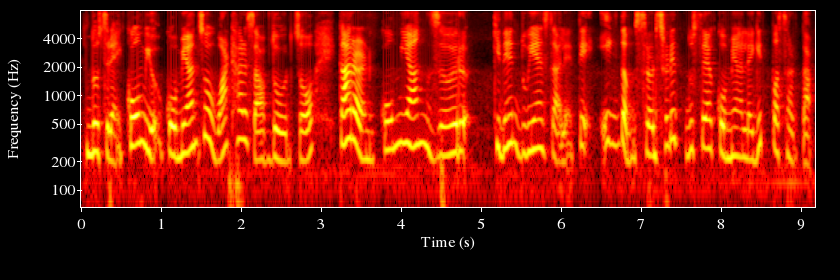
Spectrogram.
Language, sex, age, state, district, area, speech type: Goan Konkani, female, 30-45, Goa, Ponda, rural, spontaneous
